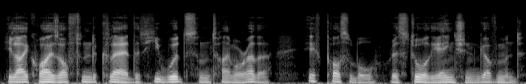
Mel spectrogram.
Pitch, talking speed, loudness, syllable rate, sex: 105 Hz, 195 wpm, -19 LUFS, 6.5 syllables/s, male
